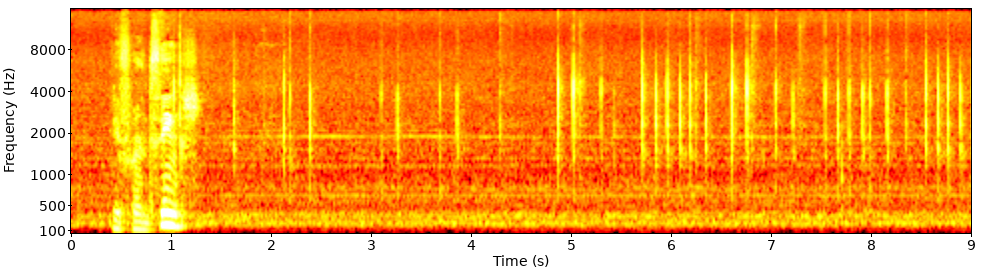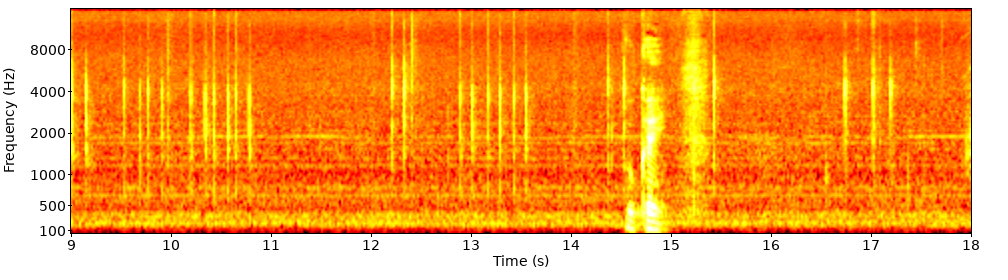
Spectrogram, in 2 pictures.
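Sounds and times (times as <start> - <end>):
phone keypad button clicks: 4.8 - 10.9.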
